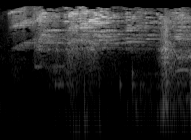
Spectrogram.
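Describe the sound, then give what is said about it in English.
A playful vocal imitation of a fairy farting, rendered as a bright, tinkling shimmer that sparkles for about a second before ending in a short, louder burst. No one speaks. “Okay, this is my impression of a fairy farting.”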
